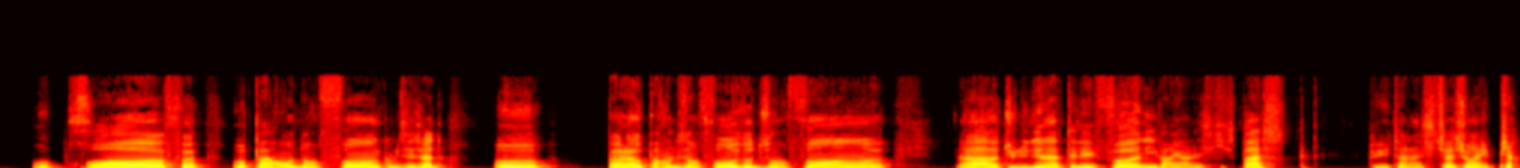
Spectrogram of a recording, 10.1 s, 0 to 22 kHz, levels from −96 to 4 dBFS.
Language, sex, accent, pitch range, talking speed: French, male, French, 100-140 Hz, 215 wpm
